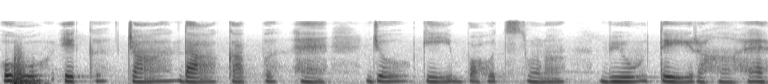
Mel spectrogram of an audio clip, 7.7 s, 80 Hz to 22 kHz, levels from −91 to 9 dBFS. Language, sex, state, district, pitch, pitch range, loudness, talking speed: Punjabi, female, Punjab, Kapurthala, 215 Hz, 210-230 Hz, -24 LUFS, 110 wpm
